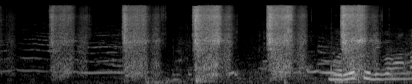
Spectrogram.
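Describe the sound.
Rice being sifted by a woman in a bamboo shelter in a Rohingya refugee camp: a series of loud, rhythmic swishing bursts, about five shakes, with high-pitched voices sounding between and over them.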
